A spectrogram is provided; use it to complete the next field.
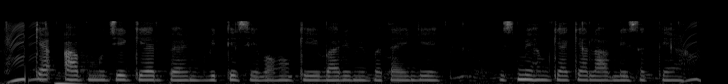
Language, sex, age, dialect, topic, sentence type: Hindi, female, 25-30, Garhwali, banking, question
